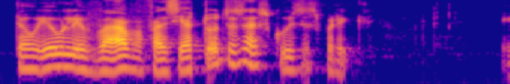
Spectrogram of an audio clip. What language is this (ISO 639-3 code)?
por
